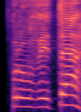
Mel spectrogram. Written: Proveta

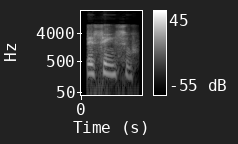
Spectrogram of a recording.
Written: Lecenco

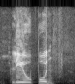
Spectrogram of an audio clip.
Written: Liu Pun

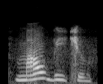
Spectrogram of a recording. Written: Bicho-Mau

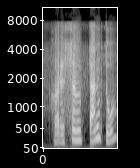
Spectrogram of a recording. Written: Coraçam Tanto

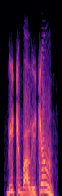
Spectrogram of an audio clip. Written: Balicham bicho

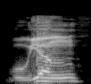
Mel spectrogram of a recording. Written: Buiam

